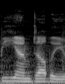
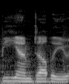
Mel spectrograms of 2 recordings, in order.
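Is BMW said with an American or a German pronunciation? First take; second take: American; American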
